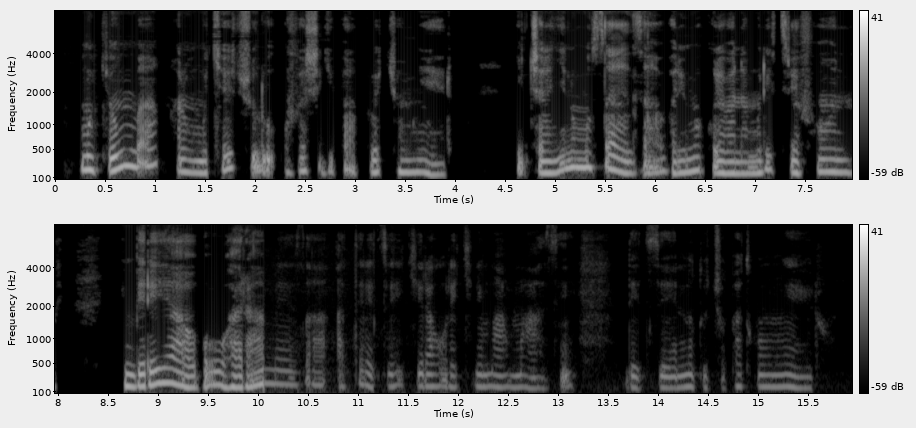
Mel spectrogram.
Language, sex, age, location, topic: Kinyarwanda, female, 25-35, Kigali, health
